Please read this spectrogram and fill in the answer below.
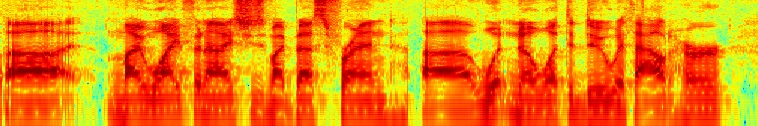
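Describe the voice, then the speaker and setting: Here a man with an American accent talks at a medium pitch and a fairly slow pace. His intonation is monotone and flat. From Northeast Ohio. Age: 60s. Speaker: nonprofit founder and former business executive. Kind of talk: interview.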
